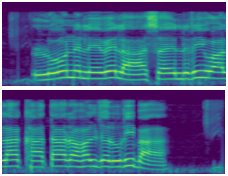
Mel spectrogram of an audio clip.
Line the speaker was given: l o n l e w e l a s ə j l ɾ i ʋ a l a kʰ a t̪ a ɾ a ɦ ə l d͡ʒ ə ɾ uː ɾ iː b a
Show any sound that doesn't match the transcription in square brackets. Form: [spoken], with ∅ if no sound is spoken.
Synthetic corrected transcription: l o n l e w e l a s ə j l ɾ i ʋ a l a kʰ a t̪ a ɾ [ə] ɦ ə l d͡ʒ ə ɾ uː ɾ [i] b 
